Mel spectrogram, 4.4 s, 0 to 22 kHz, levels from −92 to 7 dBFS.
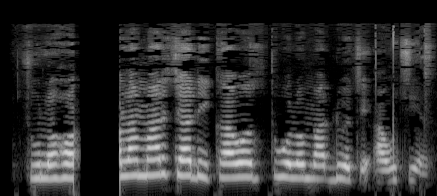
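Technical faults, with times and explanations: throughout, Vorbis compression: The speech sounds hissy and grainy, with roughened tones and smeared consonant attacks, and nothing is left above 14.2 kHz. This is likely lossy Vorbis coding at a low bitrate, near 27 kbps, where treble detail is quantised into noise.
0.74 to 1.21 s, playback stall: The speech stops dead mid-flow and the output stays silent for about 0.46 s before resuming. The likely cause is that the player ran short of data or its playback thread was blocked until it recovered.
1.21 to 4.21 s, catch-up at higher speed: Right after the gap, the speech runs 1.1 times faster and sits roughly a semitone and a half higher, then settles back. The player is resampling its backlog to win back the time lost in the stall.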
